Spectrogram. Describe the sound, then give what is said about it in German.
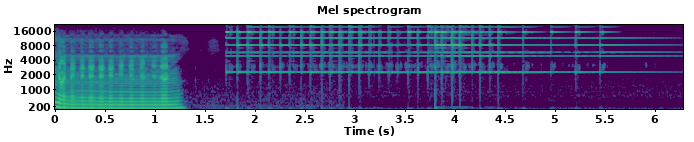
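After a brief tonal, voice-like sound, a small bell rings steadily for several seconds, rapid tinkling strikes over a bright sustained shimmer, fading toward the end. “Die Glockenblume bimmelt.”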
